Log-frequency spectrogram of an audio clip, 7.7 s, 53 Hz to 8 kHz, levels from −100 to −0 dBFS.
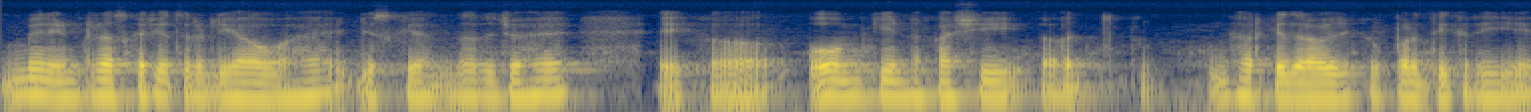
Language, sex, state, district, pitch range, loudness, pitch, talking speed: Hindi, male, Uttar Pradesh, Jyotiba Phule Nagar, 100-110 Hz, -18 LUFS, 110 Hz, 190 wpm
